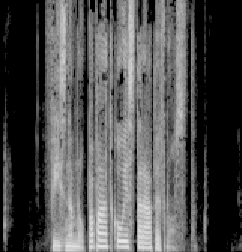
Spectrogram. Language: Czech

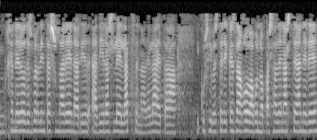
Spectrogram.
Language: Basque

